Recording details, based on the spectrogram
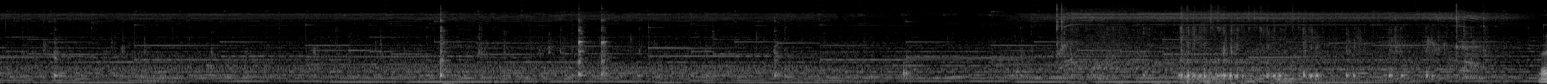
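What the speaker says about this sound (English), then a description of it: "Now there is like the dough, but I will beat a little bit more." Cake batter with golden raisins to come being beaten in a bowl, a steady clatter of utensil against the bowl with small clinks and ticks that gets busier toward the end, no talking.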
